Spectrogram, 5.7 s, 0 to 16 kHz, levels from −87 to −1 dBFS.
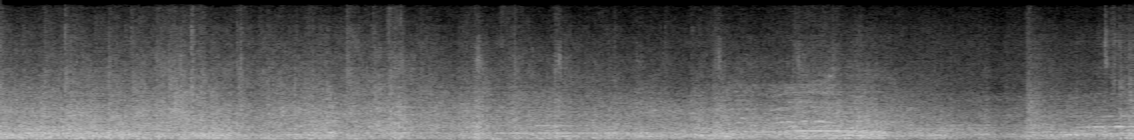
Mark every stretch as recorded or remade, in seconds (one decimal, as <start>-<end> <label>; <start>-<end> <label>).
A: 0.0-5.7 recorded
